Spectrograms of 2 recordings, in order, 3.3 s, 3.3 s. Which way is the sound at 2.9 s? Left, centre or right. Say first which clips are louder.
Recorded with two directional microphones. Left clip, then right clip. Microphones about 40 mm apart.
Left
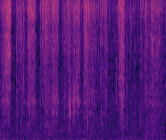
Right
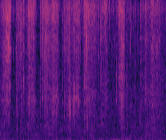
Left 1 dB; centre.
